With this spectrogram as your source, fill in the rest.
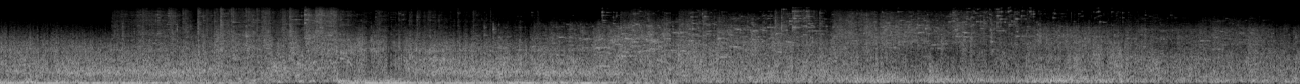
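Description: Explosions roar and rumble loudly.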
